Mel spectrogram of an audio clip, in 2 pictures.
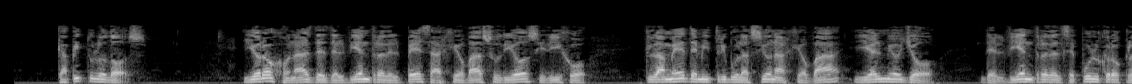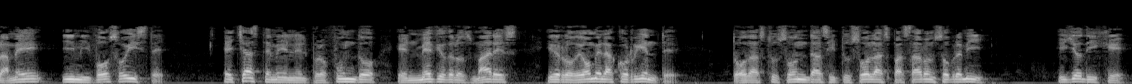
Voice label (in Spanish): jonas spanish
